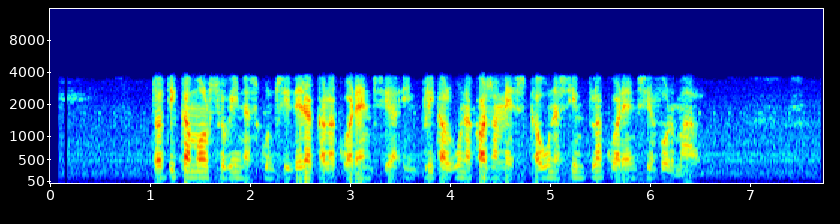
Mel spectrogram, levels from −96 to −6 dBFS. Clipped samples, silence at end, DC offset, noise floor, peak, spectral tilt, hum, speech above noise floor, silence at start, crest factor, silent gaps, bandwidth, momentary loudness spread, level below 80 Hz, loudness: under 0.1%; 1.25 s; under 0.1%; -61 dBFS; -8 dBFS; -7 dB/octave; none; 32 dB; 1 s; 22 dB; none; 4 kHz; 12 LU; -68 dBFS; -28 LUFS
